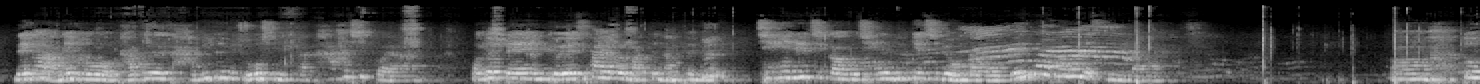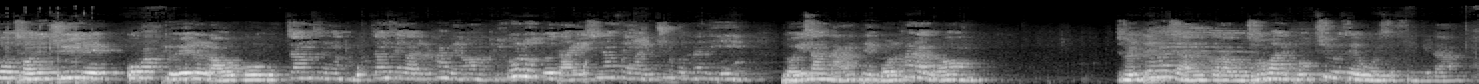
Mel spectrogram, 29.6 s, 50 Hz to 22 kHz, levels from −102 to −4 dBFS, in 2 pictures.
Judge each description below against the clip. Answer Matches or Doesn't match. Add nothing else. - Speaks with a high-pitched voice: Matches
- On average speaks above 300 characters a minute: Doesn't match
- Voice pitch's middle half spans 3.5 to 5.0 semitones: Matches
